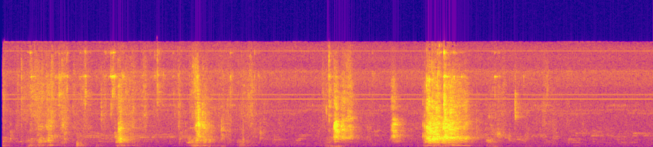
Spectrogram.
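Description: Two small terrier dogs play-fighting, vocalising in short bursts about once a second, the longest and loudest a little before six seconds in.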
